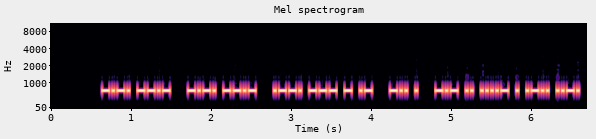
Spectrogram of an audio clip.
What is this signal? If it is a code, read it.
Morse code, heard as a keyed tone, about 38 wpm, 700 Hz. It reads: CQ CQ POTA DE KI4ELF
